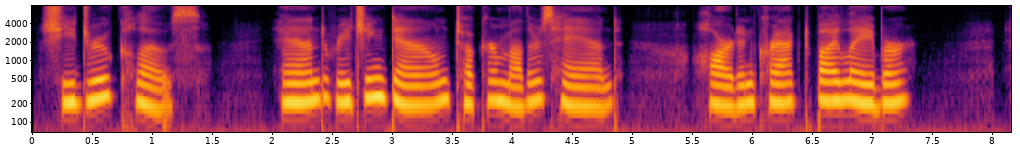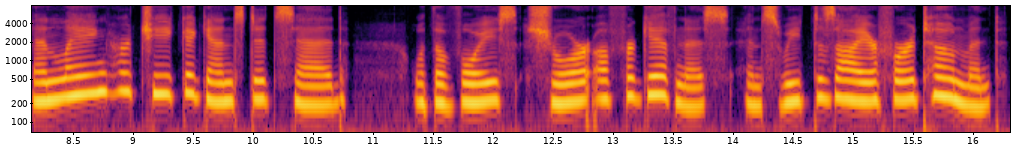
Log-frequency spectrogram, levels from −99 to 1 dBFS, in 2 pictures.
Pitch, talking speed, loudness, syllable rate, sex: 220 Hz, 120 wpm, -16 LUFS, 3.6 syllables/s, female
